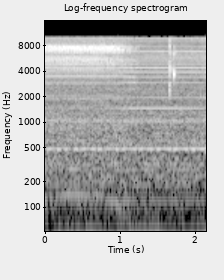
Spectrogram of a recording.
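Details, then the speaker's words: 9 V max DC motor on Arduino Mega 2560 5 V supply, speed regulated by potentiometer alongside LEDs, no diode; steady even high-pitched whir with faint hum, no clicks or grinding, normal running. "motor running so with the Pope meter I now can regulate all the lads the LEDs and the motor"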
